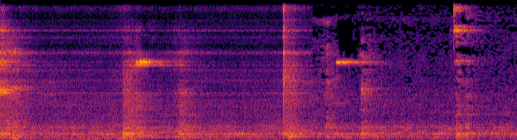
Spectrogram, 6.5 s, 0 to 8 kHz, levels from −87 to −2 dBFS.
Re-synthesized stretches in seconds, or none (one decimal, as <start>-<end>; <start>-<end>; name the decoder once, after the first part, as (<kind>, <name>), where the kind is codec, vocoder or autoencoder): 0.0-3.9 (autoencoder, DAC-VAE)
